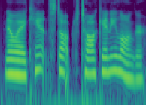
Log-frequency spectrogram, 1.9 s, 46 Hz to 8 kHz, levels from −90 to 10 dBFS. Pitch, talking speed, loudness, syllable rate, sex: 215 Hz, 245 wpm, -16 LUFS, 5.5 syllables/s, female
